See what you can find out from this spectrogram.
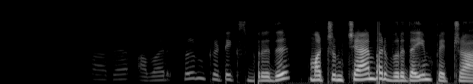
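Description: The gain stage producing the opening fade-in keeps too few bits and applies no dither, which fits roughly a 9-bit path, so truncation distortion on the fade runs from 0.00 to 2.84 s. The fade rises smoothly in level, but at its quiet start the speech collapses into a few coarse square steps. From 0.00 to about 2.3 s, where the signal sits nearest the smallest step, it sounds gritty.

Unconcealed Bluetooth headset packet loss on the wideband mSBC link drops short blocks of speech that are never filled in. Between 0.46 and 0.60 s, about 105 ms of audio is lost in scattered gaps, the longest about 52.5 ms, so this stretch sounds chopped and crackly. About 37.5 ms of speech lost at 2.55 s and a brief 15 ms dropout at 3.78 s each cut the speech abruptly.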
